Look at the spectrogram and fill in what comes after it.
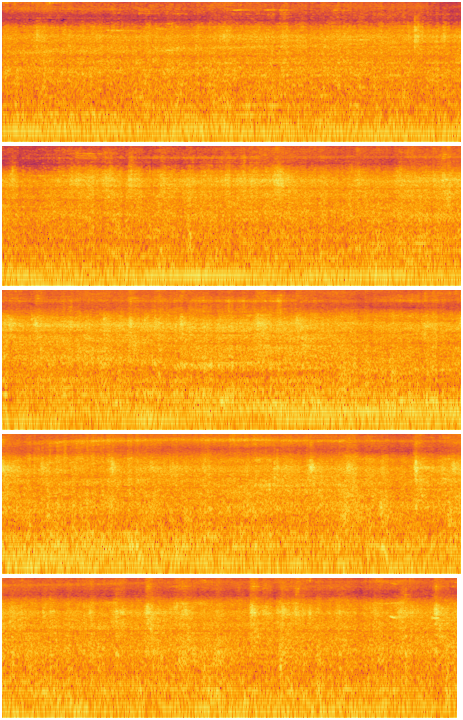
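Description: Pakistan Railways diesel-electric locomotive approaching and passing with a steady engine hum, followed by its passenger coaches rolling by, wheels clicking over the rail joints.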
